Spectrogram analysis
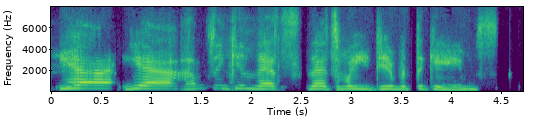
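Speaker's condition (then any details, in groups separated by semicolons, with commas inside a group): Cerebral palsy; tracheotomy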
